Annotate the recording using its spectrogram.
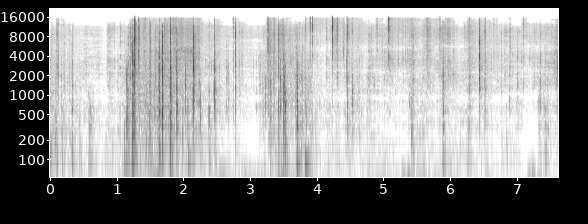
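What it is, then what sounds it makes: Full plastic cereal bag being crinkled. A full printed, laminated plastic Kellogg's muesli bag is rubbed and squeezed by hand on its front and back. The result is a stream of crisp, bright crinkles and crackles. Louder bursts come around one to two and a half seconds and again near three and a half seconds, with softer rustling in between.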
